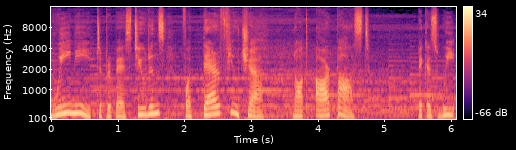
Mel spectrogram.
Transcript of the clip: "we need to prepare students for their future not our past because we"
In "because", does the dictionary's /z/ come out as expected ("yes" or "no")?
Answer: yes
